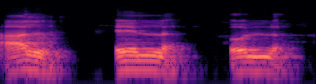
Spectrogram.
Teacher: زبان کی اطراف جب مسوڑوں کی طرف یہ ثنایا، رباعی، انیاب، دواحک ان کے ساتھ ملے تو یہ لام ادا ہوتا ہے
